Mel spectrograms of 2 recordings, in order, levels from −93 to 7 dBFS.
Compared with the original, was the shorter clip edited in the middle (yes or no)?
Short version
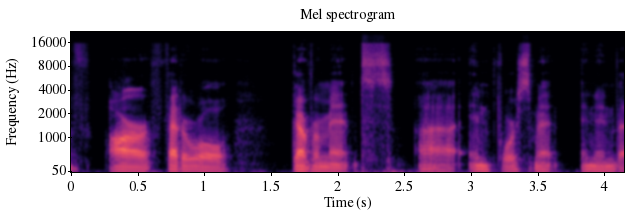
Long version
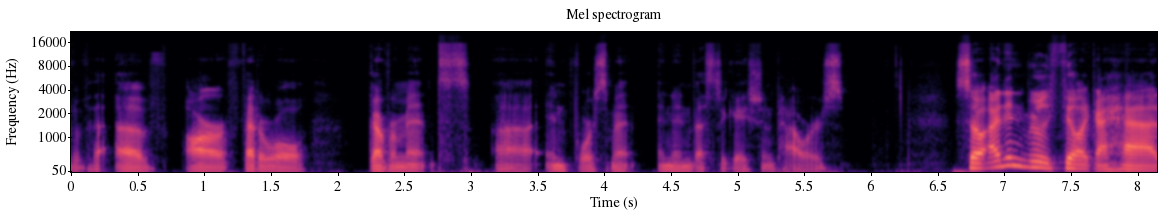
no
